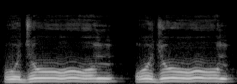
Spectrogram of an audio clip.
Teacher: أنا أظهرت الحركات اللي على الهاء الضمة، كأني بجيب واو، لأن أنا لو الضمة بس اللي ظهرت معايا دخلت على مخرج الواو، فأقول إيه؟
